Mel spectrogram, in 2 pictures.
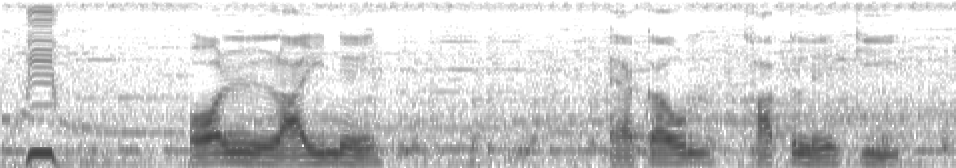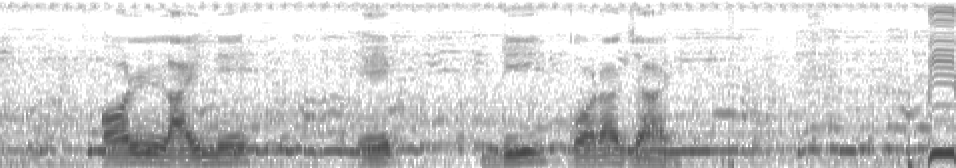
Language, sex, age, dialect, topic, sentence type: Bengali, male, 41-45, Standard Colloquial, banking, question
